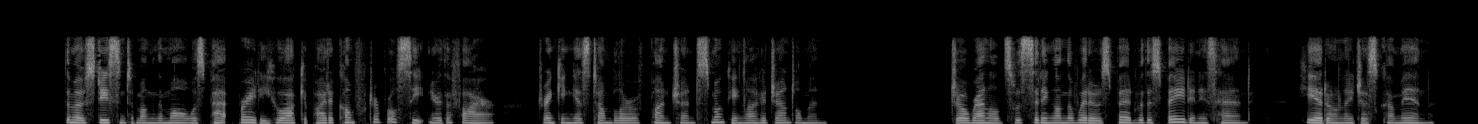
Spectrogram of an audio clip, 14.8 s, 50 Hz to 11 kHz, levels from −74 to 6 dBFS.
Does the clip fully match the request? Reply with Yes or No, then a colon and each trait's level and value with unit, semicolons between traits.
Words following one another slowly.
No: average, 190 wpm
